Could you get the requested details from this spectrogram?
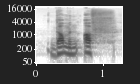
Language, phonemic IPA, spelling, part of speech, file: Dutch, /ˈdɑmə(n) ˈɑf/, dammen af, verb, Nl-dammen af.ogg
- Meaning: inflection of afdammen: 1. plural present indicative 2. plural present subjunctive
